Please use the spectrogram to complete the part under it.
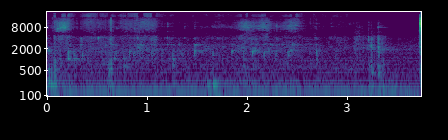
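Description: Water drains and drips off a batch of soaked sea moss as it is poured out, a soft steady trickle with a low hum underneath and a sharp clink at the very end.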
